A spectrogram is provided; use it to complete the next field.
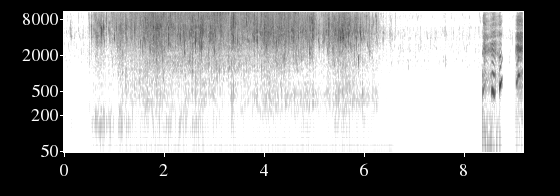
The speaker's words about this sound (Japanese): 冷えちゃうとお湯も熱く感じちゃいますよね。でももう一回流しますからね。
